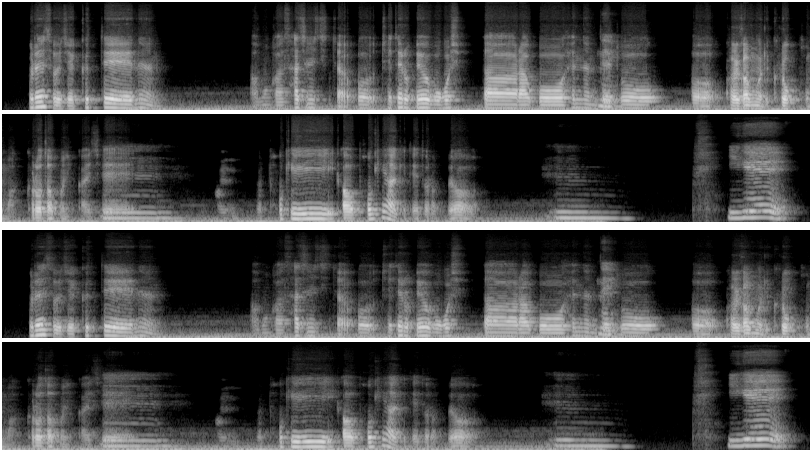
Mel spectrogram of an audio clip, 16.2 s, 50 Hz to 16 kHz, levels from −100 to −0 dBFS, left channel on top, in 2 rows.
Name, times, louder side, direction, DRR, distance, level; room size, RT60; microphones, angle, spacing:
voice 1, 0.3-1.6 2.5-4.6 4.8-6.5 6.9-9.4 10.2-10.4 10.8-12.8, left 3 dB, 45° left, 10 dB, 0.9 m, -25 dB
sound 1, 1.2-14.1, right 2 dB, 45° right, 0.6 m, -37 dB
voice 2, 9.1-9.9 13.5-14.3 15.0-15.9, equal, 15° right, 0 dB, 2.4 m, -32 dB
10.5 x 5.1 x 2.5 m, 0.28 s
head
